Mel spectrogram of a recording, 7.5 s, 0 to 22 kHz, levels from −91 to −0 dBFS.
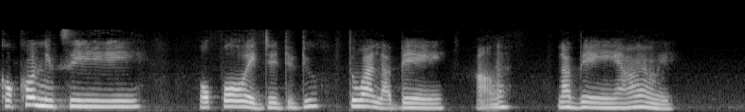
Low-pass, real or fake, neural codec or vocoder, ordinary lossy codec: none; fake; codec, 16 kHz, 1.1 kbps, Voila-Tokenizer; none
